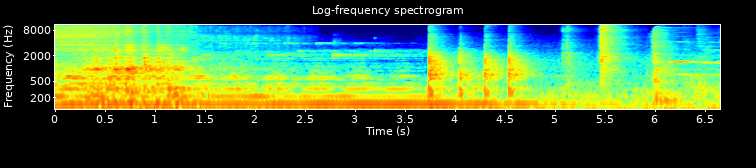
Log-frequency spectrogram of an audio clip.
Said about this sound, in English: Yo! Flush the toilet! He'll just sink to the bottom of the sewer or something!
